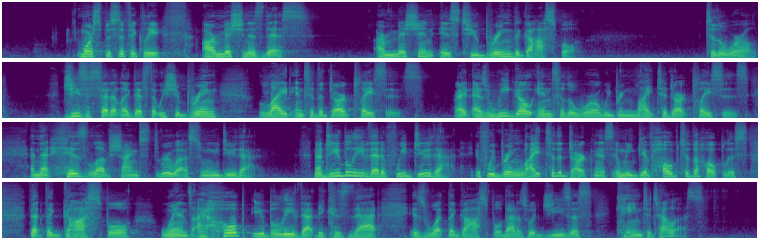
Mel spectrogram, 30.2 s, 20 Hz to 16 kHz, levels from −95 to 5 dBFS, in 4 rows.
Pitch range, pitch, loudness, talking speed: 120-145 Hz, 130 Hz, -26 LUFS, 200 wpm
